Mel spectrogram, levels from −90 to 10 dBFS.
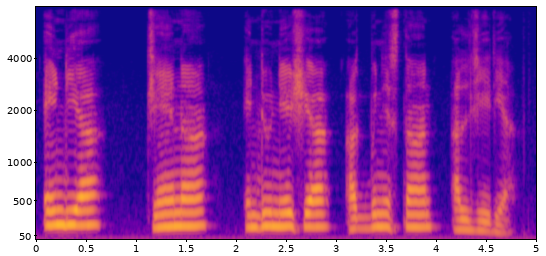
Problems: background sounds at intervals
